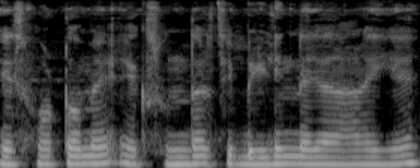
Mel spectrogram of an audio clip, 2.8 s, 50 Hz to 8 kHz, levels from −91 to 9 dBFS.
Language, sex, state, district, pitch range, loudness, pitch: Hindi, male, Bihar, Begusarai, 125-135 Hz, -32 LUFS, 130 Hz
